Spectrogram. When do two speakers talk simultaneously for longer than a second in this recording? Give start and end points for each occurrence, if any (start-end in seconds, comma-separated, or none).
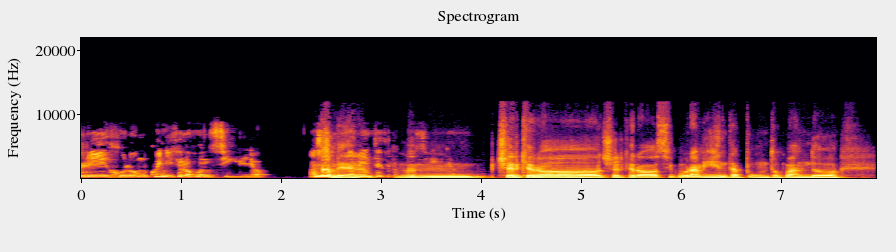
2.3-3.8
